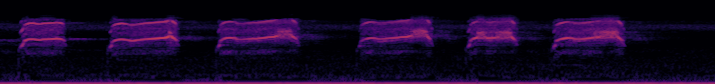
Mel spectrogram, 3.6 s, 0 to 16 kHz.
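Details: Osprey begging from early-morning hunger at a Salt Point nest, picked up by a nest camera microphone just after 6 a.m. on 11 August 2020: six shrill, slightly rising whistled squeals, roughly two per second, over a faint steady hum.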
